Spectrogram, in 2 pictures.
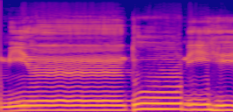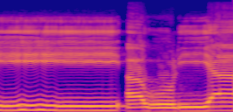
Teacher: Kemudian bertemu dengan Hamzah ini disebut bacaan madsilah qwilah cara bacanya Hi yang bertanda layar ini kita panjangkan lima harakat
